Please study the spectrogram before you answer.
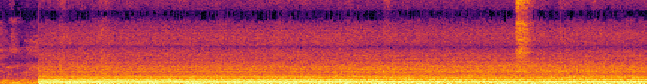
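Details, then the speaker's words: Whirlpool microwave that does not heat: a loud, distinct, steady electrical buzz-hum starts at switch-on, attributed to the magnetron. "she so you guys heard the noise that microwave was making that's a very distinct noise uh that's usually is the magnetron"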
